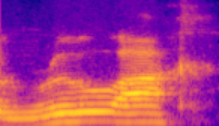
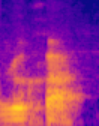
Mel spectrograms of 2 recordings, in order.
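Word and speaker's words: רוח: This only happens with the patach, and it only happens with the chet. So we say ruach instead of rucha.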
